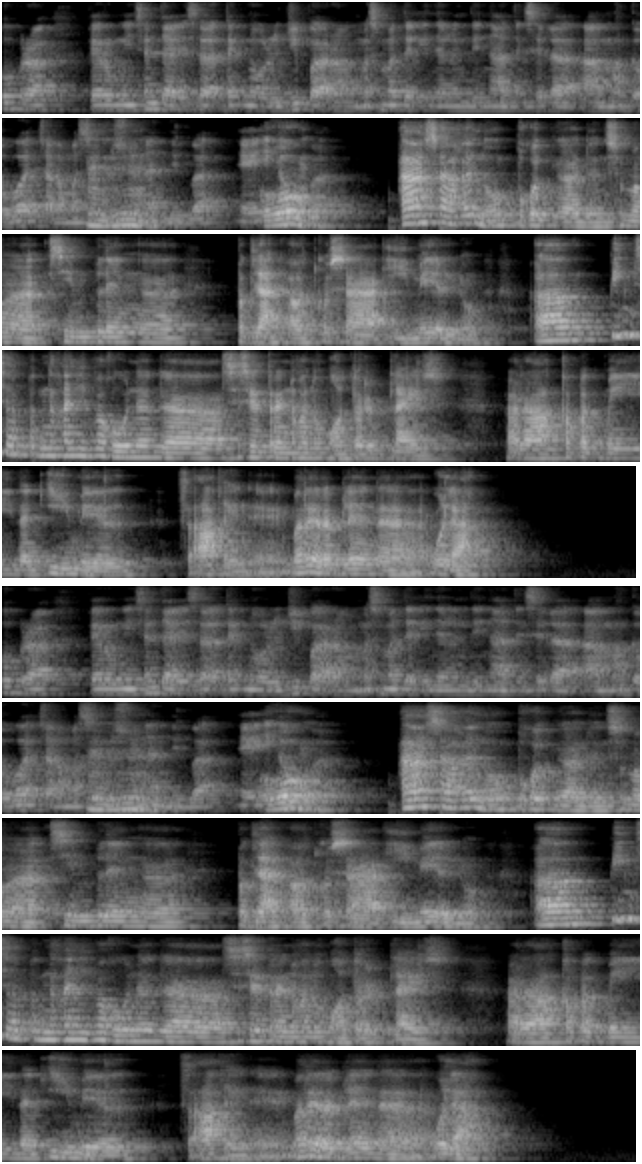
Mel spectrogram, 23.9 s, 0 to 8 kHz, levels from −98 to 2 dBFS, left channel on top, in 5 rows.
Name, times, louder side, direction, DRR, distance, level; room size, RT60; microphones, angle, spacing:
voice 1, 0.0-7.2, left 1 dB, 20° left, 0 dB, 0.4 m, -41 dB
voice 2, 5.4-5.9 6.7-7.1 7.8-10.9 11.3-13.1 13.6-17.7 18.1-20.1 20.5-22.7, left 2 dB, 85° left, 3 dB, 0.5 m, -33 dB
3.9 x 2.6 x 2.3 m, 0.74 s
head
